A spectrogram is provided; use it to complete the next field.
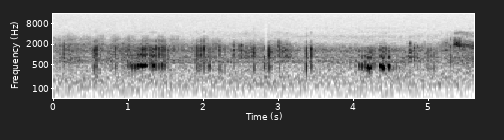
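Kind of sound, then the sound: animal, cat purring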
